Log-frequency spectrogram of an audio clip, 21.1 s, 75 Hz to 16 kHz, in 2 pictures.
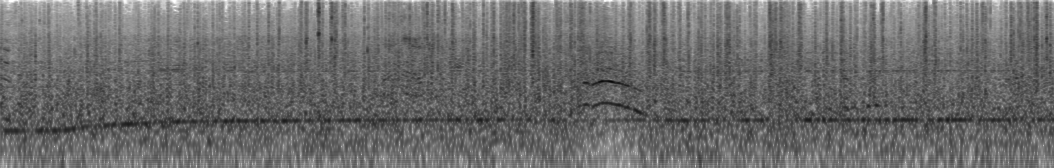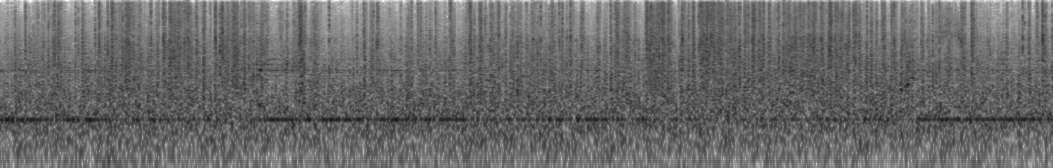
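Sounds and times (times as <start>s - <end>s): motorboat engine running: 0.0s - 21.0s
wind on microphone: 0.0s - 21.0s.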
